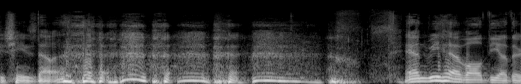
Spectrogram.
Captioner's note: laughter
